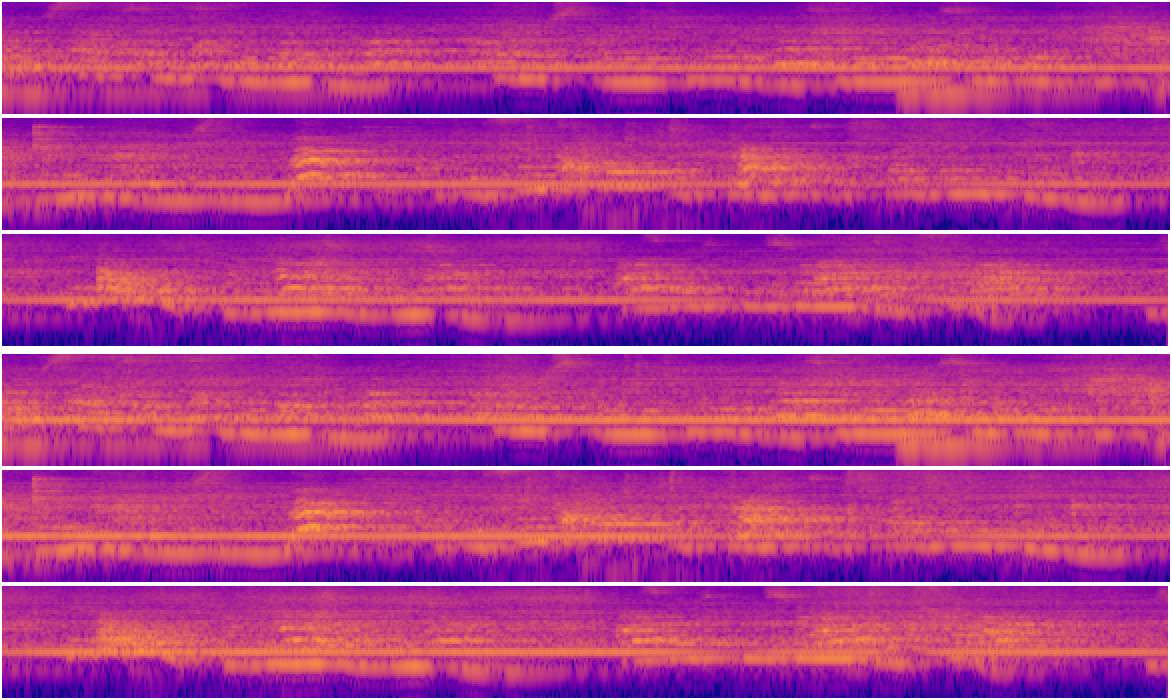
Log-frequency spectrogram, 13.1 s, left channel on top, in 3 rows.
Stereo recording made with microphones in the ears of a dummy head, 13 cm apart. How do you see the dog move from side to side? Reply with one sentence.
In this clip you hear the dog travel towards the left.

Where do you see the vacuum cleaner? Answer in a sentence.
You can hear the vacuum cleaner on the right.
